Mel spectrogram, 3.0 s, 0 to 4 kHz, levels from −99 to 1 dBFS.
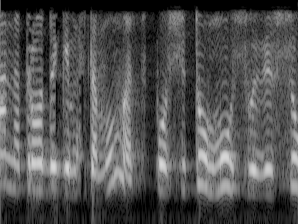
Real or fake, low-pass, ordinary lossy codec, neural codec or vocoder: real; 3.6 kHz; AAC, 24 kbps; none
